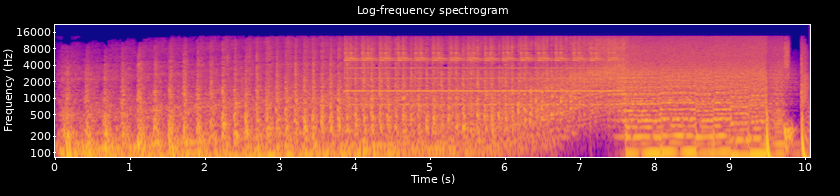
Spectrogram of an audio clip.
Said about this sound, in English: I think this train's about ready to move.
